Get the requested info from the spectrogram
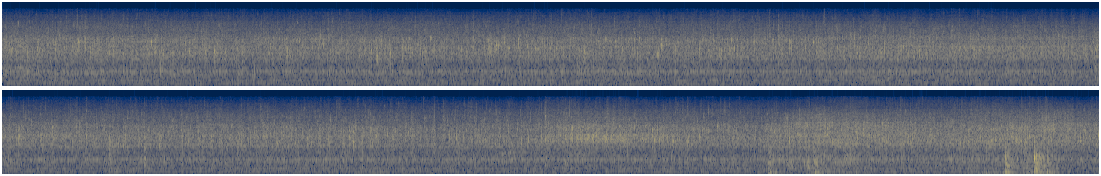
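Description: Crumb-coated chicken fingers frying in hot oil in a pan: a steady crackling sizzle. It swells louder twice in the last several seconds, with a couple of low knocks near the end.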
